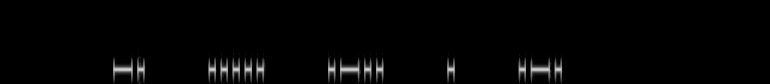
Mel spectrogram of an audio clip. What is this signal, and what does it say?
Morse code, heard as a keyed tone, about 20 wpm, spaced as for 10 wpm, 700 Hz. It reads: N5LER
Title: 109 Lesson 18g - Letter m - Call Signs 20wpm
